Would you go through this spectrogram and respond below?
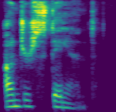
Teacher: Anapestic, unstressed unstressed stressed.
